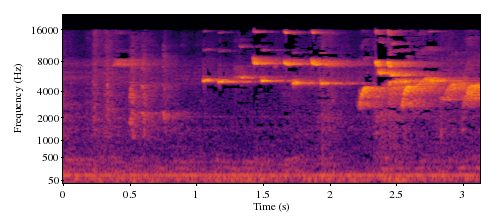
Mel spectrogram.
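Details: Saffron finch facing another saffron finch: a couple of thin, high whistles, then a sudden burst of quick, bright chirps, with a soft hum below.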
